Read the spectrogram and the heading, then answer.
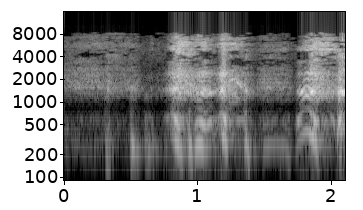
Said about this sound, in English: My God, where's that coming from? It's like an old smoker's cough, and I haven't smoked in 8 years.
